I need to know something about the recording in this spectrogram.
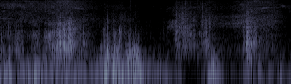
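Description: Faint, irregular shuffling and a few soft crunches of footsteps on gravel.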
